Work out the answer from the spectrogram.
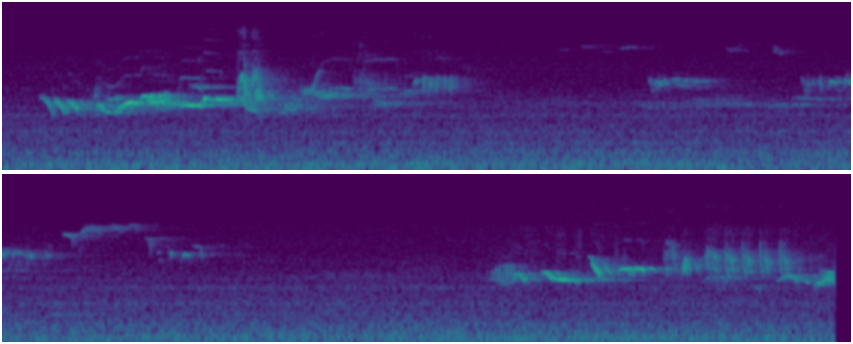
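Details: City common blackbird in the morning: an opening burst of loud warbled, fluting notes, then a quieter run of scattered higher notes, and a final strong warbling phrase before the sound cuts off, over low hum.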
